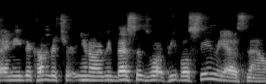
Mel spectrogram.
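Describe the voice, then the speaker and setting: Noticeable background noise is heard as a woman talks with an American accent. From upstate New York (Herkimer). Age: 40s. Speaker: recovering addict giving testimony. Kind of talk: testimony. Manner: fast, excited.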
